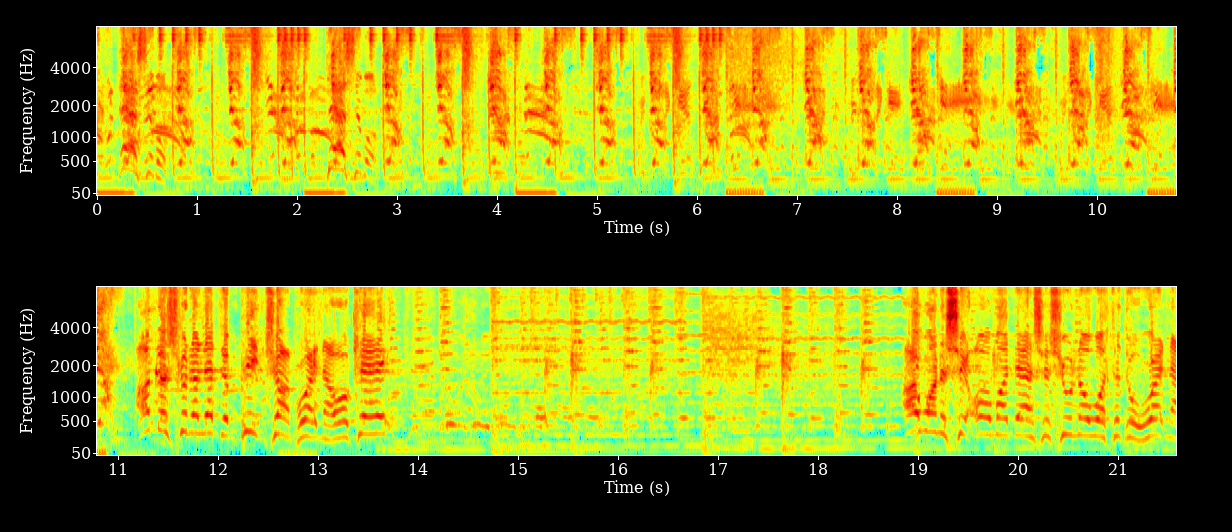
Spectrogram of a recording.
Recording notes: LIVE AT ISLAND SATURDAYS. LIVE PARTY AUDIO!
